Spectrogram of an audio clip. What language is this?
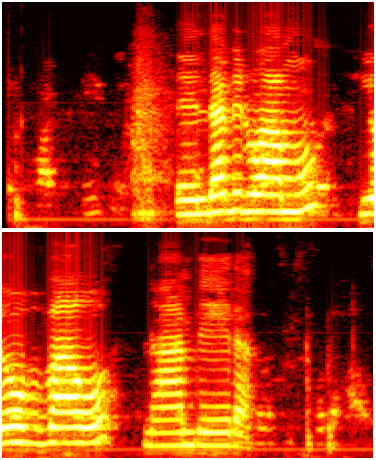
Ganda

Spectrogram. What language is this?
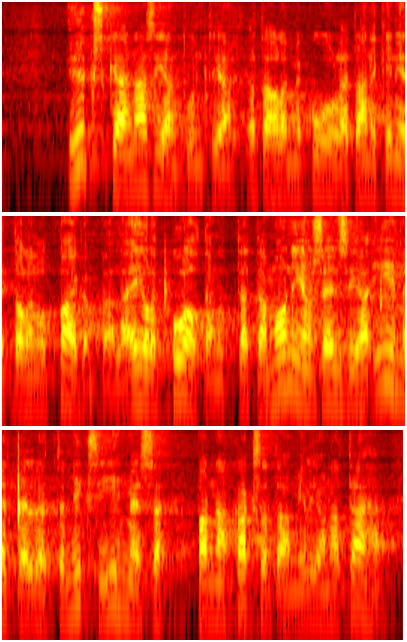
Finnish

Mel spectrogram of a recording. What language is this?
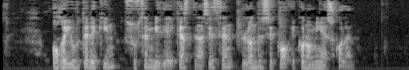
Basque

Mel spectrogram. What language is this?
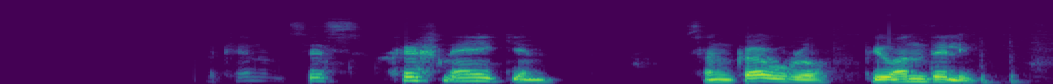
Burushaski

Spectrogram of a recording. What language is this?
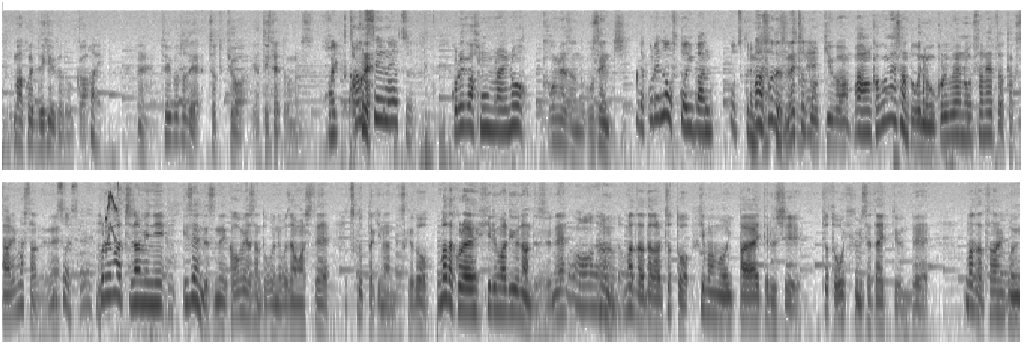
Japanese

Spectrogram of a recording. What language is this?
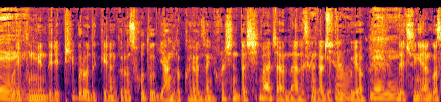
Korean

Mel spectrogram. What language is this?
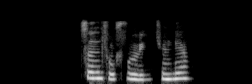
Chinese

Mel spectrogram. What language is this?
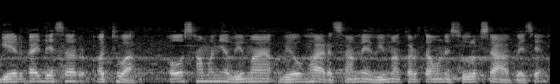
Gujarati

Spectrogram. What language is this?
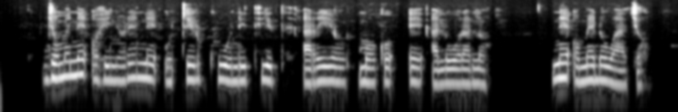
Luo (Kenya and Tanzania)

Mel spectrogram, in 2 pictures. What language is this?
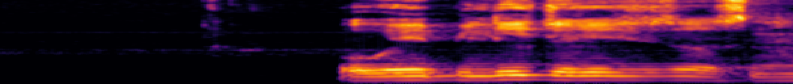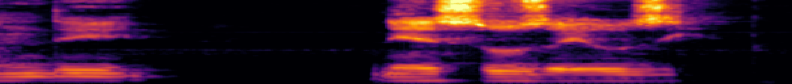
Igbo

